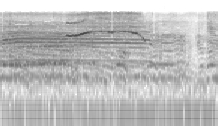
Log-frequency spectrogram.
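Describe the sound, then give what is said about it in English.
A large crowd at a night-time anti-immigration protest outside Finglas Garda station in Dublin, Ireland, cheers and shouts together, many overlapping voices forming a loud, sustained roar with rising yells poking out, easing slightly toward the end. “That is what we hear to the cheers there at the end of the anti-immigration protest.”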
